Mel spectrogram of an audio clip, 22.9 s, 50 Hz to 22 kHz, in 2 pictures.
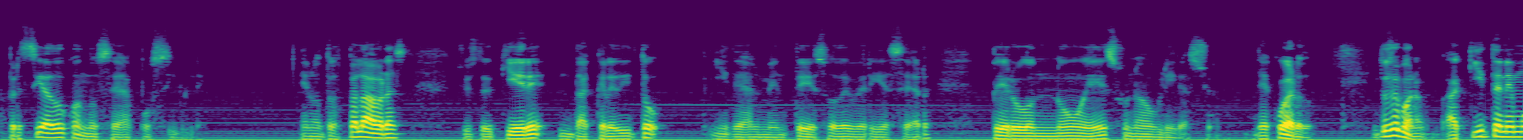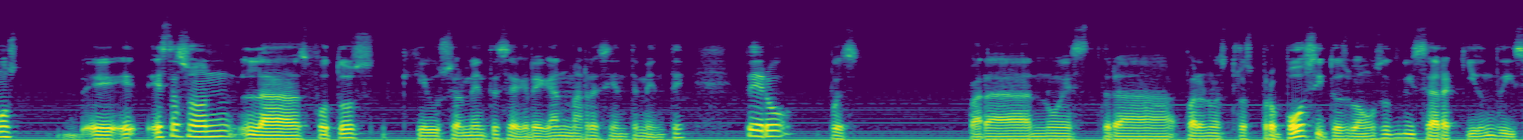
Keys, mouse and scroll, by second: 1.7 click, 11.0-11.8 scroll down 3, 13.0-15.8 drag, 15.8-16.1 scroll down 1, 16.5-17.2 scroll up 4, 22.6 click.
